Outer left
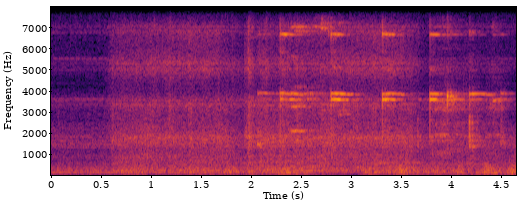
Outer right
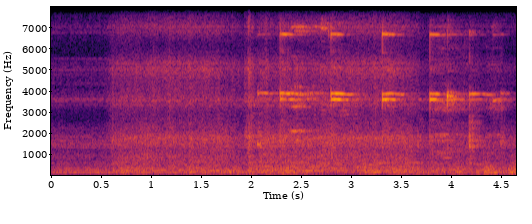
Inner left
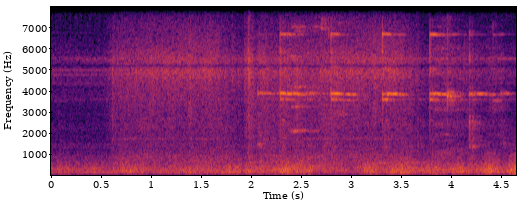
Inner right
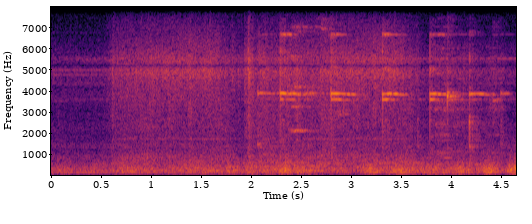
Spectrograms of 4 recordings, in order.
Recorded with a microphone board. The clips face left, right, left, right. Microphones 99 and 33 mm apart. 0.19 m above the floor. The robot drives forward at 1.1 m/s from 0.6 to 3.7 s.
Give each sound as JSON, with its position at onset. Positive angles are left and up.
{"t": 2.0, "sound": "a clink", "side_deg": -15, "distance_m": 5.0}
